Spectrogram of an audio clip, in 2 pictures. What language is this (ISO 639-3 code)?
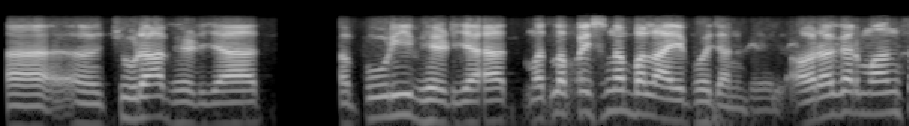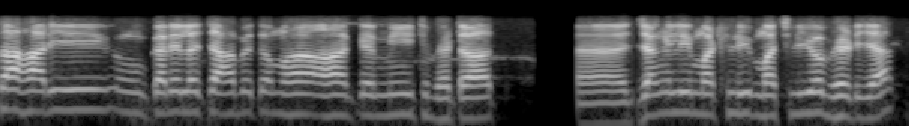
mai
